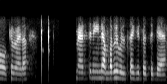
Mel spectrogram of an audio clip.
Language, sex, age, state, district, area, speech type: Malayalam, female, 45-60, Kerala, Kozhikode, urban, conversation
